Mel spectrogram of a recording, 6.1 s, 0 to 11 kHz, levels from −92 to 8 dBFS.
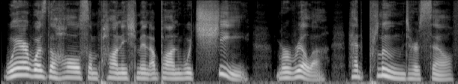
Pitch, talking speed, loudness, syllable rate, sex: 170 Hz, 120 wpm, -19 LUFS, 4.3 syllables/s, female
